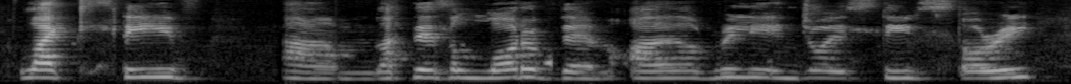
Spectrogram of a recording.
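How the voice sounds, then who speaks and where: High-pitched, creaky-voiced woman. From Iraq. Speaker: motivational coach being interviewed. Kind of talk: informal motivational interview talk. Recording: dull, lo-fi audio.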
